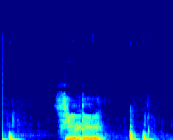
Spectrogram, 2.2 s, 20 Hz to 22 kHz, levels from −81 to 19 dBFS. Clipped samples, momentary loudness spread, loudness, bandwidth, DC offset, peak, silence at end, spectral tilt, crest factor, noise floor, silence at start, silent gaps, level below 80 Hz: under 0.1%; 11 LU; -19 LUFS; 7.8 kHz; under 0.1%; -4 dBFS; 0.25 s; -7 dB/octave; 16 dB; -54 dBFS; 0 s; none; -60 dBFS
